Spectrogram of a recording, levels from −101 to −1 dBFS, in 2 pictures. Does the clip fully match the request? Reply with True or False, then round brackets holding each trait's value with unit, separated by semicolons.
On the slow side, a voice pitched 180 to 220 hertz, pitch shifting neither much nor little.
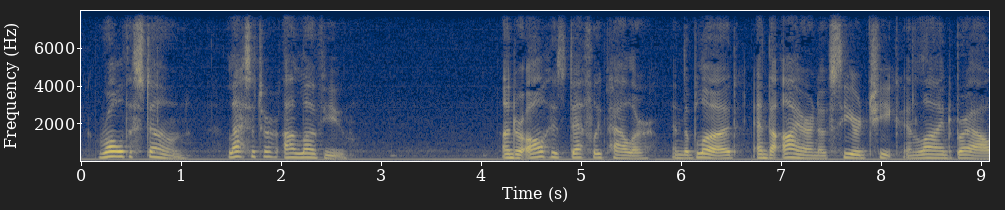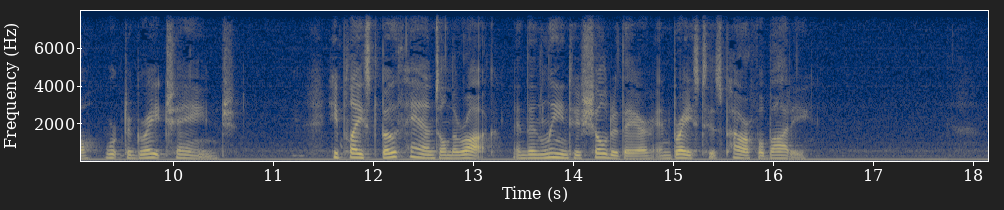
False (150 wpm; 185 Hz; 4.3 semitones)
